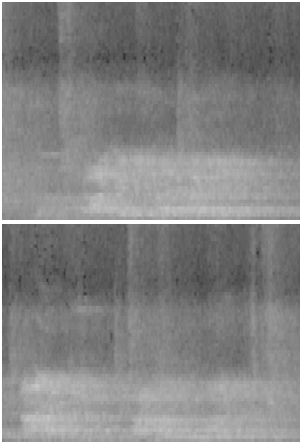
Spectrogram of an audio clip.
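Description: Young men shout and call out loudly in an echoing hall.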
